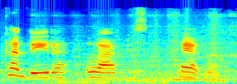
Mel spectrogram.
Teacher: Paroxítonas, quando a sílaba mais forte é a penúltima.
